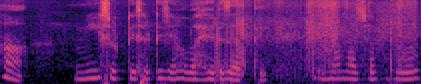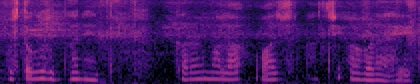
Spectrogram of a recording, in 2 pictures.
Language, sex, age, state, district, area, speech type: Marathi, female, 18-30, Maharashtra, Satara, urban, spontaneous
